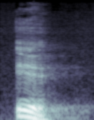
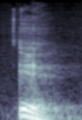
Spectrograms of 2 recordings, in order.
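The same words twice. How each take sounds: First: The vowel sounds like the i in itch. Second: The vowel sounds like the i in itch.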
